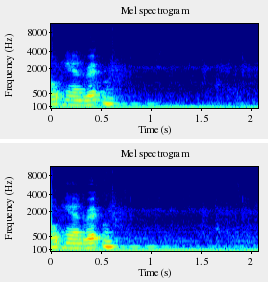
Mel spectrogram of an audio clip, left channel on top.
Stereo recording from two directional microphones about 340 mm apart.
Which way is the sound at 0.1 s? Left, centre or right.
Centre.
